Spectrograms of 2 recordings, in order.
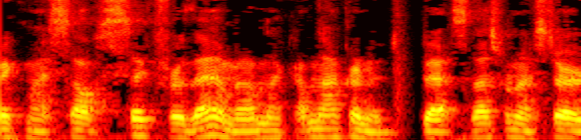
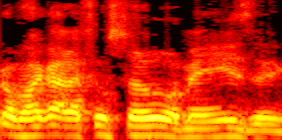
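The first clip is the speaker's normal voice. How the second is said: mock annoying, obnoxiously gushing, zealous raving enthusiasm; 4 semitones higher, 4 dB louder than usual. Act out the people at a school that goes gluten free in a funny episode, mock-obnoxious. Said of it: "they're just totally obnoxious".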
